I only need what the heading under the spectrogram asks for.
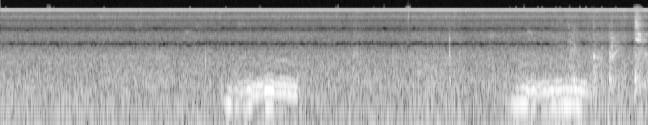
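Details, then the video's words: Sleeping domestic cat snoring: two faint, wavering, tonal snores with a humming, harmonic quality, each under a second long and about three seconds apart, over a steady low room hiss. "Кот храпит"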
